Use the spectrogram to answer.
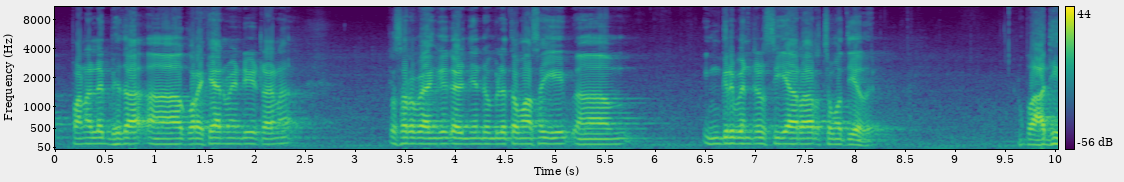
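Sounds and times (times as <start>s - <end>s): man reading aloud in monotone: 0.0s - 2.7s, 3.3s - 8.6s, 9.6s - 10.0s.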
